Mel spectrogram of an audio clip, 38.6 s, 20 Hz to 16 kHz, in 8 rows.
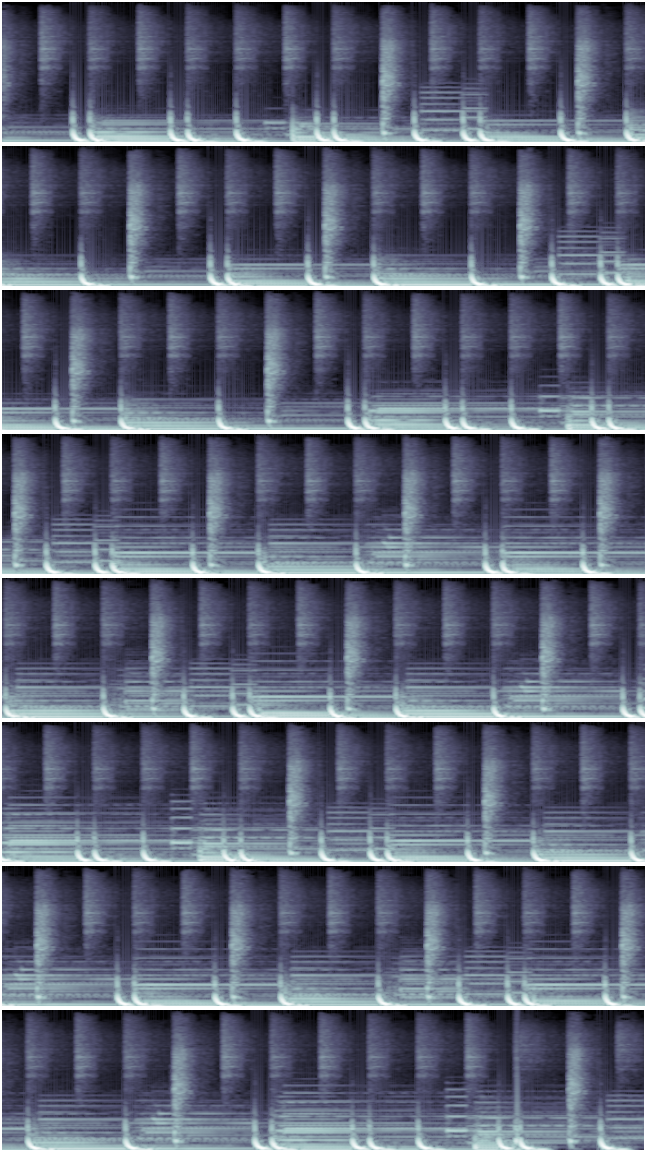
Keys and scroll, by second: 5.4 3, 21.8 l, 24.3 l.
